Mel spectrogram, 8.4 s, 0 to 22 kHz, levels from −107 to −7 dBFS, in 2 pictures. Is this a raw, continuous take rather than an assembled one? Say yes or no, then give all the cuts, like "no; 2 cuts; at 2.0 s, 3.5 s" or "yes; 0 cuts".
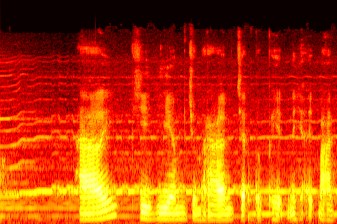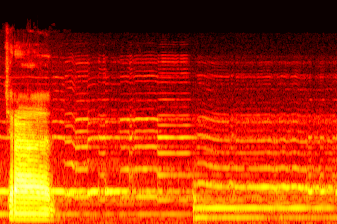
yes; 0 cuts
